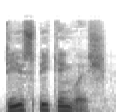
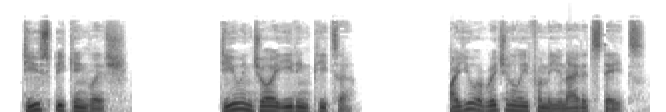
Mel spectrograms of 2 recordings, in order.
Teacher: Can you hear how my voice lifts slightly at the end? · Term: rising pitch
